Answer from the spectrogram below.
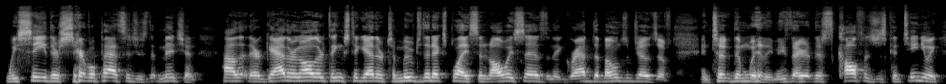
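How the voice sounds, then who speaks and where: A man with a somewhat high voice preaching a sermon as pastor. He talks earnestly and with passion, often restarting and repeating words. His delivery swings between loud stressed phrases and quieter asides. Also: fairly even intonation, quick pace, hardly any pauses.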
